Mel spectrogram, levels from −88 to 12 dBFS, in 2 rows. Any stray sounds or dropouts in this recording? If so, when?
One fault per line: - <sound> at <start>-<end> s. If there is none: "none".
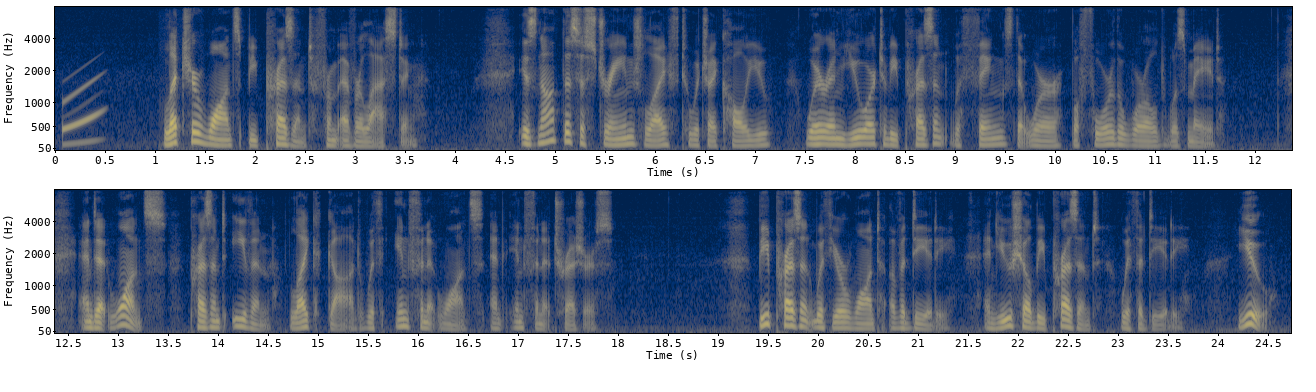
- chirp at 0.1-0.5 s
